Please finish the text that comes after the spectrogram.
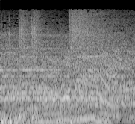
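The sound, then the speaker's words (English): A loud, dense roar of a crowd cheering wildly as a show host is introduced, with yells and whoops layered over a steady wash of noise that holds strong for about three seconds. “And the crowd goes wild with delirium at the mere mention of my name.”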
